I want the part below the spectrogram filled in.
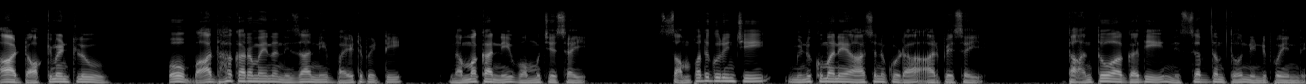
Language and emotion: Telugu, sad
